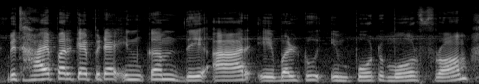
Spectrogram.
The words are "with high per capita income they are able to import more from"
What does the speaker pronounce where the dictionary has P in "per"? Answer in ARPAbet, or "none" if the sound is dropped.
P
